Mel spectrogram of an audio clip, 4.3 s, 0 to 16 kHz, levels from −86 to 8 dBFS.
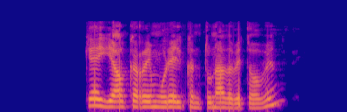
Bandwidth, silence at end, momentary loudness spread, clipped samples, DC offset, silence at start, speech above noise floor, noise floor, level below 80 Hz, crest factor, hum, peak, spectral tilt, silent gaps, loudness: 8 kHz; 0.8 s; 8 LU; under 0.1%; under 0.1%; 1.1 s; over 72 dB; under -90 dBFS; -54 dBFS; 20 dB; none; -2 dBFS; -5.5 dB/octave; none; -19 LUFS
